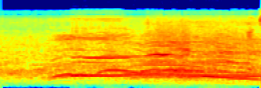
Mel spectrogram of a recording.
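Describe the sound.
A crowd cheers, a loud sustained roar that swells in after a quieter start, with many voices blending into a wavering, tonal din that stays loud to the end.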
